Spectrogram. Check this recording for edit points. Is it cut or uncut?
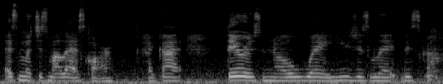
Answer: cut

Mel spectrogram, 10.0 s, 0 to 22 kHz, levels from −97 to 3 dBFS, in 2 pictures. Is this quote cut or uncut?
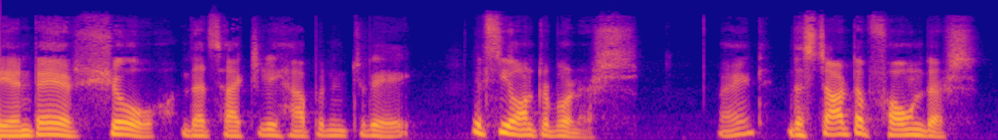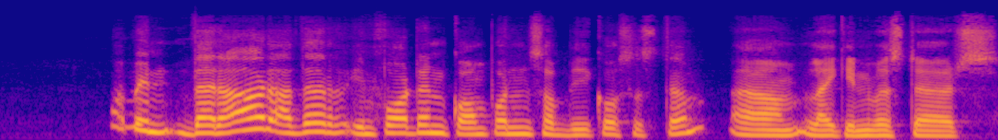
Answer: uncut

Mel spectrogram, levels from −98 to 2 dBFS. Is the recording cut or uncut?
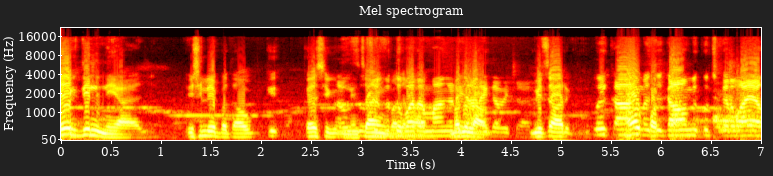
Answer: uncut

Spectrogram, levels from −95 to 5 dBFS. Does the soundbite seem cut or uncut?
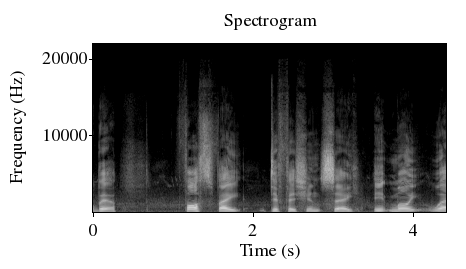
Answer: cut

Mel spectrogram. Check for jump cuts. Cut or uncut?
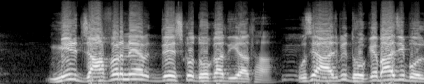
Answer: uncut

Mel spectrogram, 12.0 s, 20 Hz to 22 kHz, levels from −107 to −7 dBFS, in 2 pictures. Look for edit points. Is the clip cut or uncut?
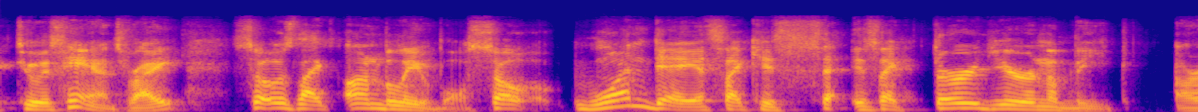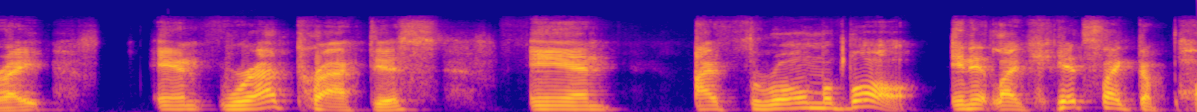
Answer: uncut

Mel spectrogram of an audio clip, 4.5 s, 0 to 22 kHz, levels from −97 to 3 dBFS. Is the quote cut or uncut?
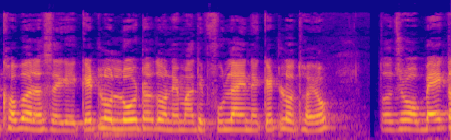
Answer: cut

